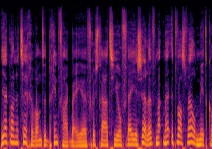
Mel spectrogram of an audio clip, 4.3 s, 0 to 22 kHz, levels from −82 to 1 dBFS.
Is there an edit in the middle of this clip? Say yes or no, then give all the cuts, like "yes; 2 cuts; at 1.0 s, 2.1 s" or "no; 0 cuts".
yes; 1 cut; at 2.5 s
